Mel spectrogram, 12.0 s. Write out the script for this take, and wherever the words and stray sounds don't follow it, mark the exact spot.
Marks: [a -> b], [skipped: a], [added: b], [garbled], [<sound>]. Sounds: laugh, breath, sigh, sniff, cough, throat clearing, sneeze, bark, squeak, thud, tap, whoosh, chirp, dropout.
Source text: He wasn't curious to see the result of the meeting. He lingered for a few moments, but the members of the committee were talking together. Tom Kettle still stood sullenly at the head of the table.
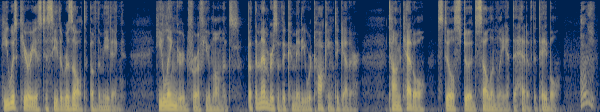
He [wasn't -> was] curious to see the result of the meeting. He lingered for a few moments, but the members of the committee were talking together. Tom Kettle still stood sullenly at the head of the table. [sneeze]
